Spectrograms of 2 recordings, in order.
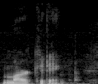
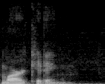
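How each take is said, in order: First: The middle T is a quick tap. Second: The same.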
